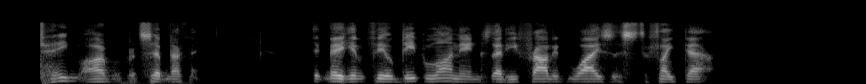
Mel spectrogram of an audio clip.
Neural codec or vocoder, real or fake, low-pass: codec, 16 kHz, 0.5 kbps, FunCodec, trained on Chinese and English, 25 frames a second; fake; 7.2 kHz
